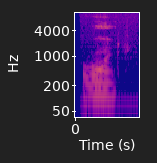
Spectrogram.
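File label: "wound", Nigerian Pidgin, male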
